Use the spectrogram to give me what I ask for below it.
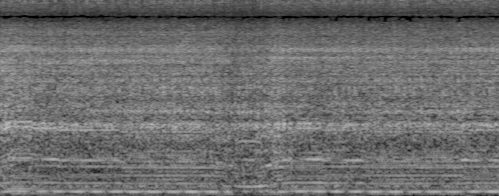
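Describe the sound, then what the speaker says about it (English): A Juki sewing machine stitching a seam to its end, a continuous loud mechanical whir with a steady hum, running without pause and alone. "I'll sew all the way to the end here."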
